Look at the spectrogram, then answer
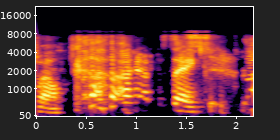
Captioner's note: laughing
